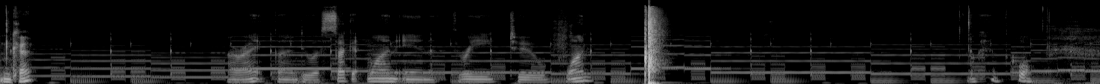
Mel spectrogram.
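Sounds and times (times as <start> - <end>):
speech: 0.0 - 0.4, 2.3 - 6.2, 9.7 - 10.9
loud sharp hand clap for audio sync: 6.5 - 6.7.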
